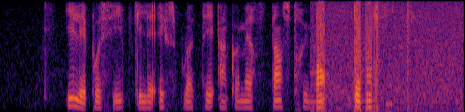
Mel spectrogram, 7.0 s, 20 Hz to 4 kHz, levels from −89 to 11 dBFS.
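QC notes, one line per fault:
4.66–6.96 s, mu-law and A-law mixed up: A-law telephone speech is decoded as mu-law, so every sample level is remapped wrongly and the speech turns harsh and gritty. Unlike clipping, which only damages peaks, the quiet gaps are lifted into steady hiss.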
